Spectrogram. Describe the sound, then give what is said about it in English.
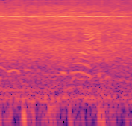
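Loud, steady helicopter engine roar with low rotor thumping pulses, close by and constant, while a man standing right next to the helicopter is asked questions; the voices are faint underneath and partly drowned by the machine. “I'm gonna speak over him because he's right next to a helicopter when they're asking him this question, and it's tough to hear the question.”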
